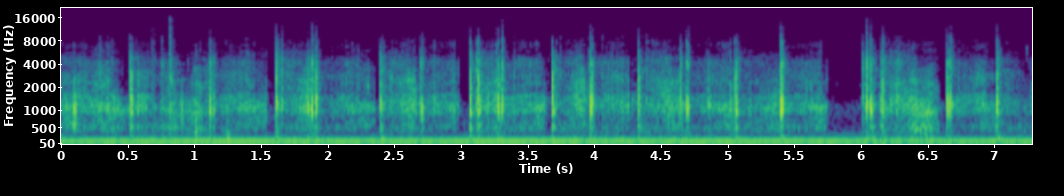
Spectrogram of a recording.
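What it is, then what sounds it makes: Cardboard card box tapped with fingernails. Long acrylic nails tap and scratch across the surface of a flat printed cardboard UNO card box lying on a table, its contents empty or not visible. Quick, dry clicks with a papery knock around 1 kHz come in an irregular stream, with brief scratchy rustles between taps. A steady low hum runs underneath throughout.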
